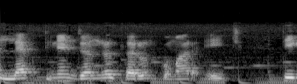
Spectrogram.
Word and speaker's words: lieutenant: ठीक है, अब इसको क्या कहते हैं, ल्यूटिनेंट कहते हैं बहुत बच्चे, पर वो गलत है। इसको लेफ्टिनेंट कहते हैं, भले इसकी स्पेलिंग LIEUTENANT है, मगर इसको लेफ्टिनेंट कहते हैं।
